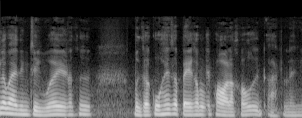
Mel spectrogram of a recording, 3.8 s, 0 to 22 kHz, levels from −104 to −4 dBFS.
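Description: At 0.79 to 0.85 s there is a short concealed packet loss. About 40 ms of audio never arrived in time, and the receiver bridged the hole by extending the preceding sound before blending back into the real signal. It is heard as a brief smear or wobble.

At 2.51 to 2.59 s a burst of packet loss removes about 60 ms. The decoder keeps the last sound going while fading it, so the gap comes across as a held, dying buzz or hiss. Playback then picks up further along, with the lost section simply skipped. Through the call path the upper band stops near 12 kHz, which fits an Opus stream.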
